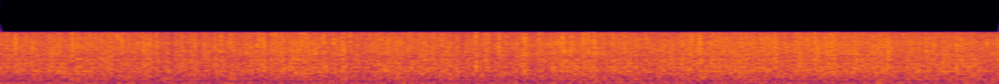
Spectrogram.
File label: rain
